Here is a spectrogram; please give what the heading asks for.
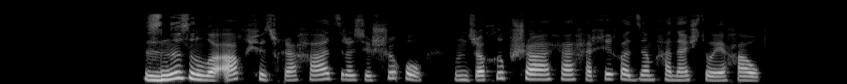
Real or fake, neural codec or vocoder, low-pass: real; none; 10.8 kHz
